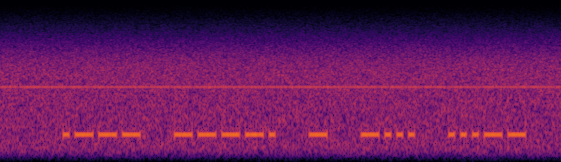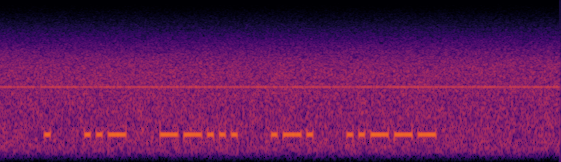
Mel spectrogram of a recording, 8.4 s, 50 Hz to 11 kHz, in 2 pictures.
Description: Morse code, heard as a keyed tone, machine-sent, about 27 wpm, spaced as for 20 wpm, 610 Hz, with radio static and a steady whistle near 1800 Hz. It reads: J9TB3 EU7R2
